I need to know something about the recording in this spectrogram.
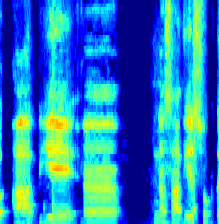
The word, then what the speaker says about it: नासदीय सूक्त: नासदिया सूक्त. ओह, आप जिस चीज की बात कर रहे हैं वह वेदों में वर्णित नासदीय सूक्त है ; आप नासदिया सूक्त का सही उच्चारण नहीं कर रहे हैं, जैसा कि हम...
